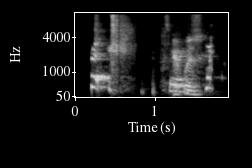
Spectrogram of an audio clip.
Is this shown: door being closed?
no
